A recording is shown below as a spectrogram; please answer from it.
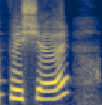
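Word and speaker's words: fisherman's: यहाँ पर ये हो गया द और ये है फिशरमैन्स, FISHER। इसे क्या पढ़ेंगे? ये हो गया फिश, ये इसे और पढ़ेंगे। यहाँ पर H साइलेंट है। फिशर, इसकी प्रोनाउंसिएशन है फिशर।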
